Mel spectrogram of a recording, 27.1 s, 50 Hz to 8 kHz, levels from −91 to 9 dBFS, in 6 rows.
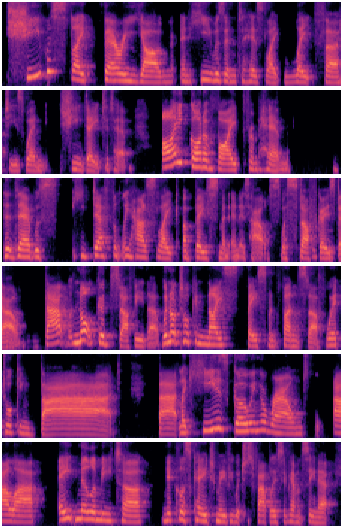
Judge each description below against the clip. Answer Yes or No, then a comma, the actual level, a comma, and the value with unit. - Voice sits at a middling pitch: Yes, medium, 180 Hz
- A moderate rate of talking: Yes, average, 165 wpm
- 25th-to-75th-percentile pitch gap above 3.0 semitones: Yes, average, 4.7 semitones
